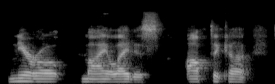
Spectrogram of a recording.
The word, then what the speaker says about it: neuromyelitis optica: And so I'm going to ask Dr. Williams, what is neuromyelitis optica spectrum disorder? Good thing for early in the morning to ask that question. – Absolutely. So that pronunciation was absolutely perfect.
